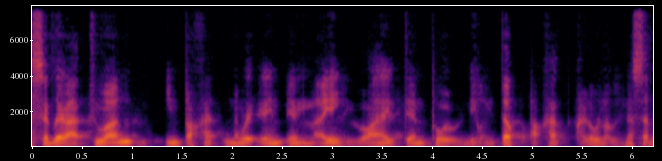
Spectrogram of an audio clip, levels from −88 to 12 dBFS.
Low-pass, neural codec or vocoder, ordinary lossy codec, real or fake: none; codec, 16 kHz, 0.5 kbps, FreqCodec, larger model; none; fake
